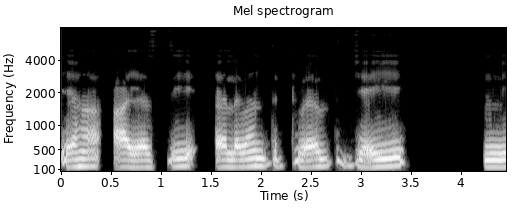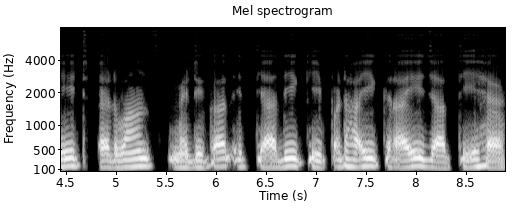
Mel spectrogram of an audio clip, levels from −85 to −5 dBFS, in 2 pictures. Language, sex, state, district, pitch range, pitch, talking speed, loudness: Hindi, male, Bihar, Muzaffarpur, 140-155 Hz, 150 Hz, 95 wpm, -13 LUFS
